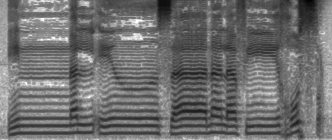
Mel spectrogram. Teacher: خسر را کی بھی ساؤنڈ آئے، سین کی بھی آئے، لیکن یہاں پر قلقلہ نہ ہو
